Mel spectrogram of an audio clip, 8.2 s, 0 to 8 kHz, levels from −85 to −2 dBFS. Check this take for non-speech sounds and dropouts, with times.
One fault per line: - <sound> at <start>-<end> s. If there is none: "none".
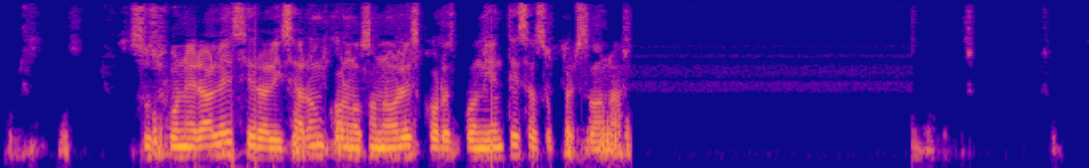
none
